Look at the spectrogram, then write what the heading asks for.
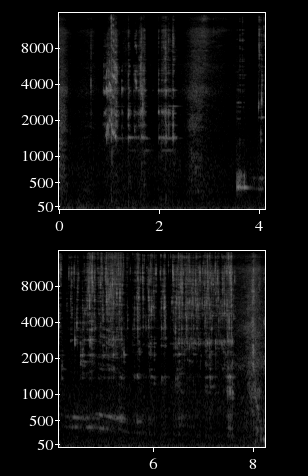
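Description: A little water trickles and drips while camping solo on a winter mountain, faint close pouring with scattered splashes and scraping handling noises, mostly alone in a quiet setting.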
